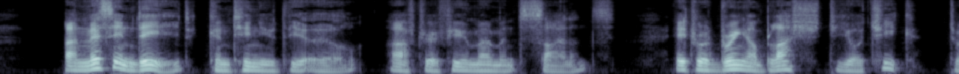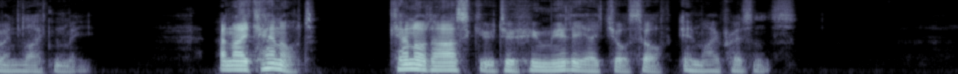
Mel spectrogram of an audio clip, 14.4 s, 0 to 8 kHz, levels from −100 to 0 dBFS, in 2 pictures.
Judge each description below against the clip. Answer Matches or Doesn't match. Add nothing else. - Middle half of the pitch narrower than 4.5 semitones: Doesn't match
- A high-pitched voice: Doesn't match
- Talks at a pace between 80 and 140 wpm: Matches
